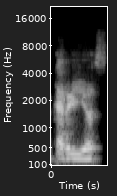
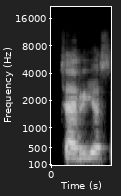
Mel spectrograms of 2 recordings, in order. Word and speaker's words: Carios: Sebenarnya disebutnya bukan Karios, karena itu Carios ya. Carios itu diambil dari bahasa Sunda. Carios itu artinya cerita. C itu dibacanya C, yang nggak boleh dibaca K, karena kalau K jadinya bahasa Inggris.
